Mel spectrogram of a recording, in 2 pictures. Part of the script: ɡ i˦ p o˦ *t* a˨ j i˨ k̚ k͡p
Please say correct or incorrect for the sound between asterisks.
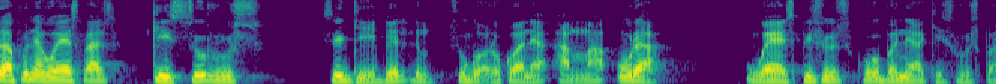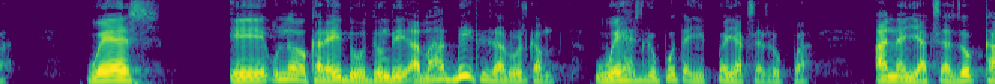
correct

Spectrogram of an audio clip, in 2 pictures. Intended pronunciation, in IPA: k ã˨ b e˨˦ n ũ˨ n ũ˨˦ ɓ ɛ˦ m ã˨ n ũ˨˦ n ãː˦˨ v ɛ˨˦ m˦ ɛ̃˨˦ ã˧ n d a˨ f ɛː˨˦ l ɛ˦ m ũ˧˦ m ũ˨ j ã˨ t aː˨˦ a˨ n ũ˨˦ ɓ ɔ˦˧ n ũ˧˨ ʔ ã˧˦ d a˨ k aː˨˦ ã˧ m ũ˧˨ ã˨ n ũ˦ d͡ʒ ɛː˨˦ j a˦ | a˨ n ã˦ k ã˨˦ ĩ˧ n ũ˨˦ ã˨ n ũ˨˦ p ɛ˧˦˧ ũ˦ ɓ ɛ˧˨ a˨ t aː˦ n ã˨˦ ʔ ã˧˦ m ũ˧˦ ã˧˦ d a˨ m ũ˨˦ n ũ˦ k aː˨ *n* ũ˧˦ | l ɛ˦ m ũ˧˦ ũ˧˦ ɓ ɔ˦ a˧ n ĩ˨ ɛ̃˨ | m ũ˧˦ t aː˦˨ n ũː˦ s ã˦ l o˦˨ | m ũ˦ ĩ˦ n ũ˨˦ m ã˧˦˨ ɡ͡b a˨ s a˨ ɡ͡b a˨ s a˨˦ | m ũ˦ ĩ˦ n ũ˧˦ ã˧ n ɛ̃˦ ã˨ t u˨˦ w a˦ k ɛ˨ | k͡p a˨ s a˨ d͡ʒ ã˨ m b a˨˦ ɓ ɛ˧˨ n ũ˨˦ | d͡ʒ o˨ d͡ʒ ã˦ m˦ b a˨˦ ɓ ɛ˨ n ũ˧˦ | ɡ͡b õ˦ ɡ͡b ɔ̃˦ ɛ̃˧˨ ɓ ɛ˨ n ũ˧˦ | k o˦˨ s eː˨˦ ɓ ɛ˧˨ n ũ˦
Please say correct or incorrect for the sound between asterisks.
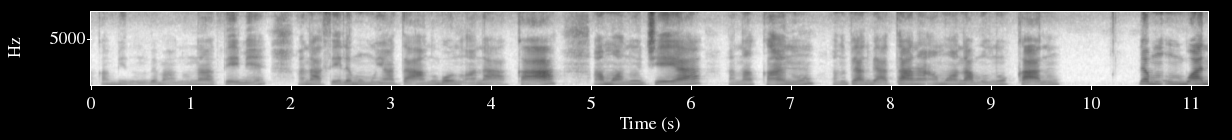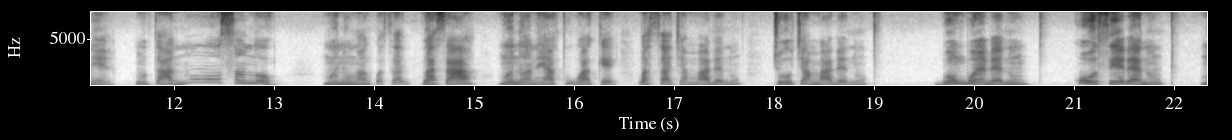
correct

